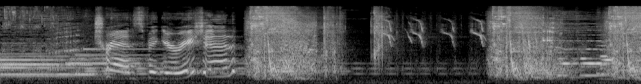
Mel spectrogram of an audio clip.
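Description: Cartoon soundtrack of magical teleporting: a held music chord, then a wavering cry with a wobbling pitch, a loud hissing teleport zap, a quick run of high chirps, and a second hissing zap near the end.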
